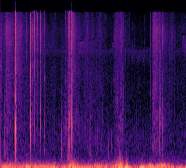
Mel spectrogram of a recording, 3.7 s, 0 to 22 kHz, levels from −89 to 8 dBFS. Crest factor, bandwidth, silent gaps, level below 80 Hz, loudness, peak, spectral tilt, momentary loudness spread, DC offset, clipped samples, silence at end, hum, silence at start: 20 dB; 17 kHz; none; -24 dBFS; -27 LUFS; 0 dBFS; -3 dB/octave; 10 LU; under 0.1%; under 0.1%; 0 s; none; 0 s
